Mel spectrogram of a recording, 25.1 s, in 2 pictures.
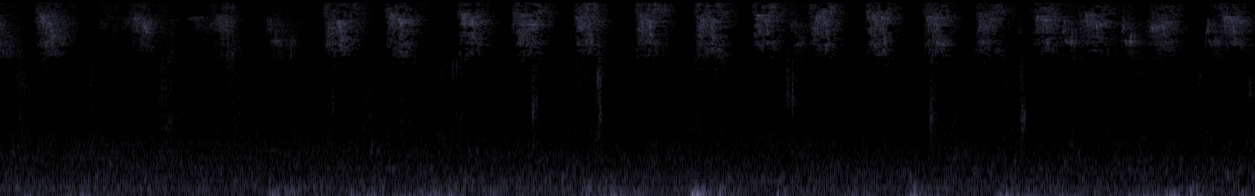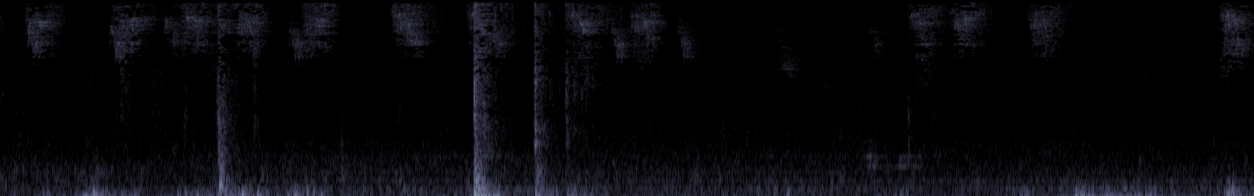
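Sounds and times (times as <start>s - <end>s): bird chirping: 0.0s - 19.6s, 20.3s - 23.4s, 24.7s - 25.0s
sharp knocks: 14.6s - 15.2s, 17.2s - 18.4s.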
